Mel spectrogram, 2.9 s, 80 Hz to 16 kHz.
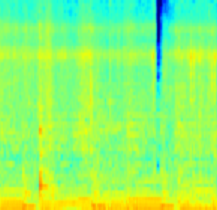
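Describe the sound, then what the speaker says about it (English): Chicken seekh kabab pieces fry on a low-medium flame in a pan with a steady close sizzle, occasional stirring taps and a faint hum underneath. "I'm then going to fry this for about 2 minutes on low-medium flame."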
